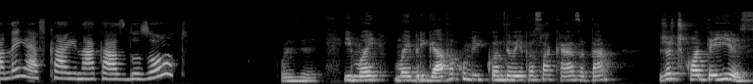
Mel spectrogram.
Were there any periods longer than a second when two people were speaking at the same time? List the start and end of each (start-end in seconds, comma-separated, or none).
none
